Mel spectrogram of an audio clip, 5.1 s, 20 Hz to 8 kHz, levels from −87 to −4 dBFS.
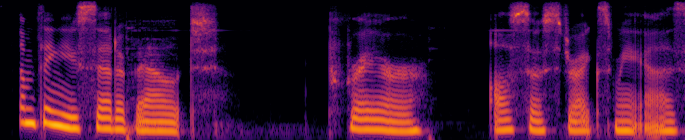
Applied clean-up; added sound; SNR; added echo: neural mask model DeepFilterNet 3.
